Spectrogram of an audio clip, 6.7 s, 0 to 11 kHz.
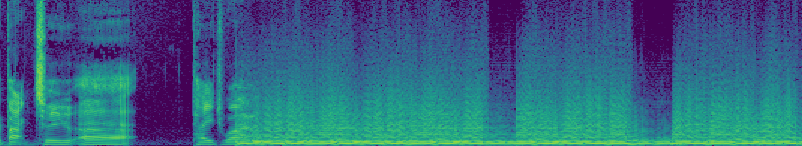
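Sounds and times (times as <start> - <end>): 
speech: 0.0 - 4.6
heavily distorted synthesizer drone: 2.0 - 6.6.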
